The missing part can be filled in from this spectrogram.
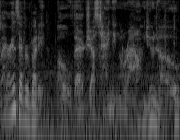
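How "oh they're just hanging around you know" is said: put-on evil villain voice, much lower. Answering their own question about all the dead dudes, in an evil overlord impersonation. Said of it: "my best evil overlord impersonation".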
